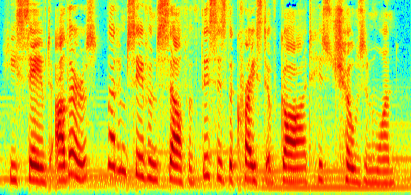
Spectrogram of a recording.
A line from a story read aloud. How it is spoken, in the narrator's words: the rulers were sneering at him, saying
